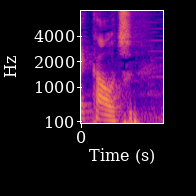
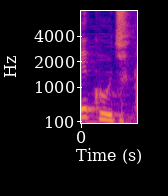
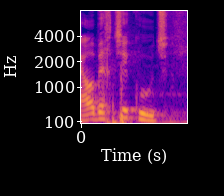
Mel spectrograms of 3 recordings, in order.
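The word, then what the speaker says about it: Eckhout: É, e também foi bom você ter falado como é que se escreve o nome dele, porque a pronúncia não é Ecaut. É, a gente, com essa mania britânica, é, estadunidense, leria o nome dele e falaria Albert Ecaut, porque tem o, o, o T, out de saída, mas na verdade a pronúncia no holandês é Ekut, tá? É Albert Ekut.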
